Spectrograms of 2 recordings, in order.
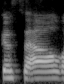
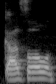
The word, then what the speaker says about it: ghazal: So for those of you who aren't familiar with a ghazal, it looks like it should be pronounced gazelle or gazelle, but it's pronounced guzzle.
